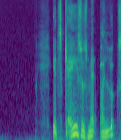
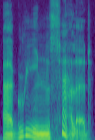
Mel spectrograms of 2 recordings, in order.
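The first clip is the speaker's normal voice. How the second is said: disapproving; much slower than usual. A narrator's reading. Animal repeating Arthur's order, slow and disapproving. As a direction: repeat it back with slow disdain. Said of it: "rolling his eyes disapprovingly".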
